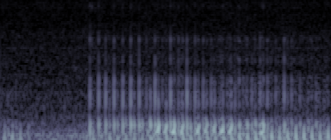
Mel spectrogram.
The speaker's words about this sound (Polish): Przypomnijmy dwa dźwięki mruczenia. Dźwięk numer jeden. Dźwięk numer dwa. Odpowiedź: tak mruczy kot,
